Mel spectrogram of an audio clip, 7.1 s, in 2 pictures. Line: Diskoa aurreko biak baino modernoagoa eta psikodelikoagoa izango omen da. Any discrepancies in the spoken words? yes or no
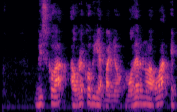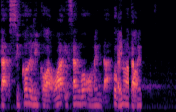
yes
